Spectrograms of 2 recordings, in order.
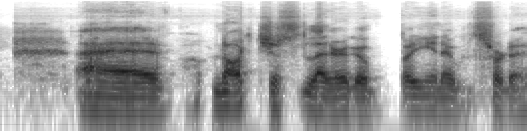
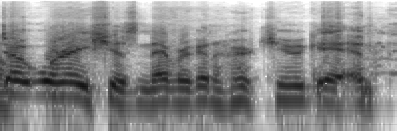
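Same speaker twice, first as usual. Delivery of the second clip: higher, quick in-character reassurance; acted reassurance; 7 semitones higher, 4 dB louder, faster than usual. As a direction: blurt out a reassurance, pitched up and fast. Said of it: "I'm gonna be like".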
